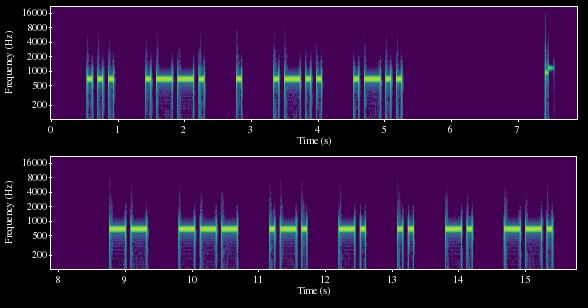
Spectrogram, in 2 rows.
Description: Morse code, heard as a keyed tone, about 15 wpm, spaced as for 11 wpm, 700 Hz. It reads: SPELL MORNING
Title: 2x Character Spacing - Top 500 Words - 15wpm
